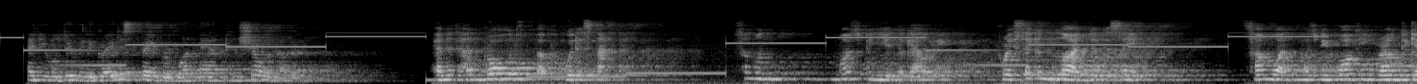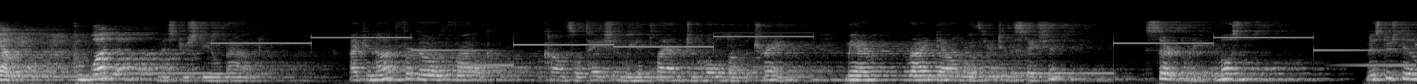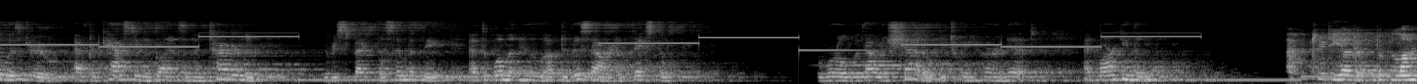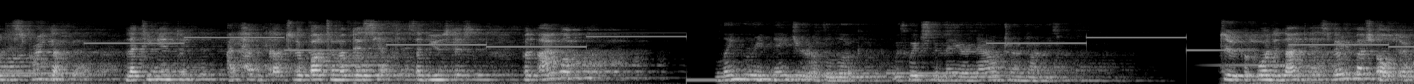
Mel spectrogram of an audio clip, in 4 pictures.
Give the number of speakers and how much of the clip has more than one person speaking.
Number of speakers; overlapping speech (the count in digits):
2, no overlap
